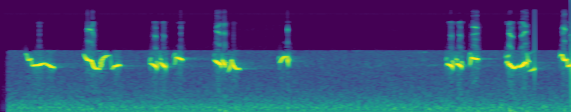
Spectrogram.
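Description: A small songbird chirping: quick, rising and falling chirps in short groups of two or three, several a second, with a pause of about a second and a half around the middle.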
